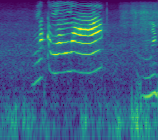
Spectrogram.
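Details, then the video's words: Talking pet parrot from India repeating "mummy" and "Mithu": a brief upward-sliding syllable, then a held, bright, buzzy word lasting nearly a second, a pause, and a softer rising phrase, over low background rumble. "मिठू मम्मी बोलने वाला प्यारा तोता | मम्मी पापा बोलने वाला तोता l Parrot Sound Video"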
